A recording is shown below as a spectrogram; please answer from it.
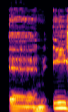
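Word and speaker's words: え: This one's an E sound, as in men, but just the E sound.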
